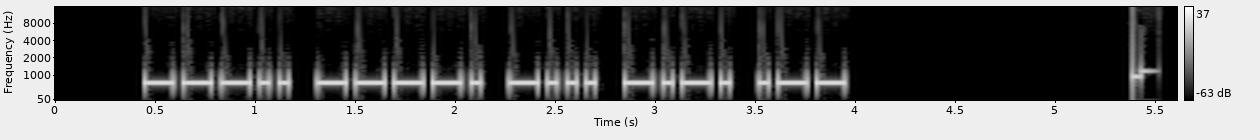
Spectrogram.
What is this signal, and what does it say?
Morse code, heard as a keyed tone, about 25 wpm, 700 Hz. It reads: 89BCW
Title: Code Groups - 5 Letter:Numbers - 25wpm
